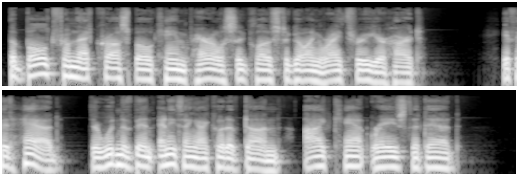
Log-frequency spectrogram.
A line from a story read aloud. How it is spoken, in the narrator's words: Nikki said in a calm voice, obviously meant to settle him down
